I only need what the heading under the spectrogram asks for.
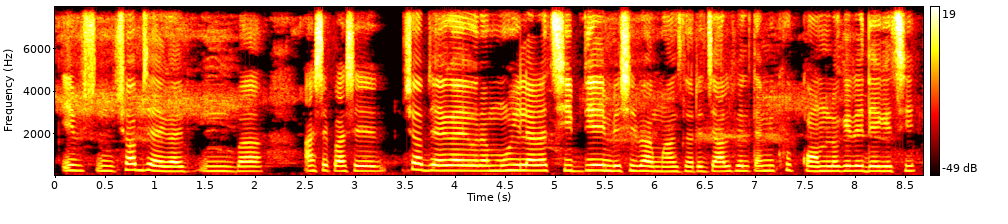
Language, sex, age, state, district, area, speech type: Bengali, female, 30-45, West Bengal, Dakshin Dinajpur, urban, spontaneous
